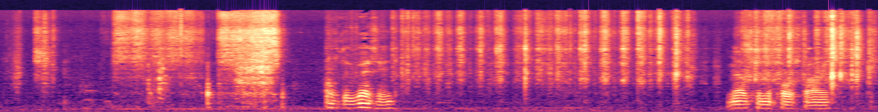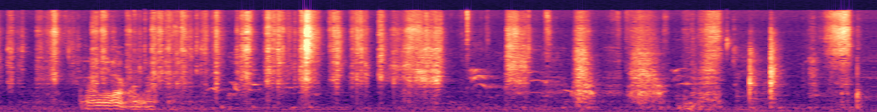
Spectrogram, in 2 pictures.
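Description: Fingers scrape and tap against a small box.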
